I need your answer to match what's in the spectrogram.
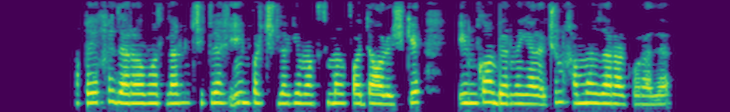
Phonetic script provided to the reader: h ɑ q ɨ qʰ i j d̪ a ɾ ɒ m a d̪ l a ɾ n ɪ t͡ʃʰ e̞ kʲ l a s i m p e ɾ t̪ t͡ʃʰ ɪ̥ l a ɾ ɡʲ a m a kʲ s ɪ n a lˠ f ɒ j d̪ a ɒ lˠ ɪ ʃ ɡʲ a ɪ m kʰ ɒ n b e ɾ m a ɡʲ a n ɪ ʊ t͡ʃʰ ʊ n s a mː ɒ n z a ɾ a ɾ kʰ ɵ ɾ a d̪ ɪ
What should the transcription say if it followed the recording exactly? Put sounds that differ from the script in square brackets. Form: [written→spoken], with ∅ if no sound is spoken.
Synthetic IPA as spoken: h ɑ q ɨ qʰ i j d̪ a ɾ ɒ m a [d̪→t̪] l a ɾ n ɪ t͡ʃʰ e̞ kʲ l a [s→ʃ] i m p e ɾ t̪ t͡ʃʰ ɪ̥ l a ɾ ɡʲ a m a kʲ s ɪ [n→m] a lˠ f ɒ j d̪ a ɒ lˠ ɪ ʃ ɡʲ a ɪ m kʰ ɒ n b e ɾ m a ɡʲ a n ɪ ʊ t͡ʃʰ ʊ n [s→h] a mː ɒ n z a ɾ a ɾ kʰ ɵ ɾ a d̪ ɪ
